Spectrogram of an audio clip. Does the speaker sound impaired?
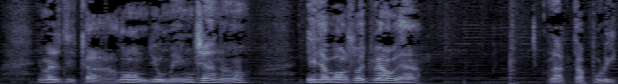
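Yes: Down syndrome; congenital, born with it.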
